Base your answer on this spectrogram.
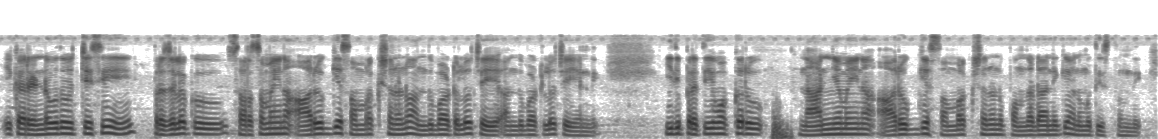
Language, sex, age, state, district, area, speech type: Telugu, male, 30-45, Andhra Pradesh, Kakinada, rural, spontaneous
